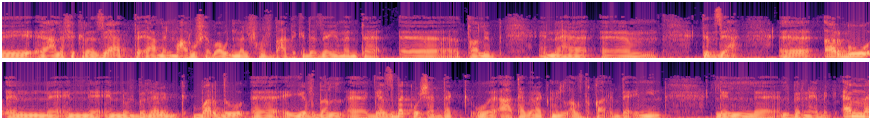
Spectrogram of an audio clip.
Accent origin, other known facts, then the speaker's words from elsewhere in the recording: Egypt; انا مصري زيك وبحب بلدي جدا ومنتملها جدا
